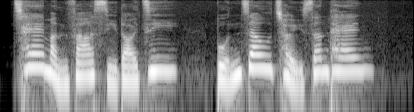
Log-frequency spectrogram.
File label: female cantonese voice over sales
